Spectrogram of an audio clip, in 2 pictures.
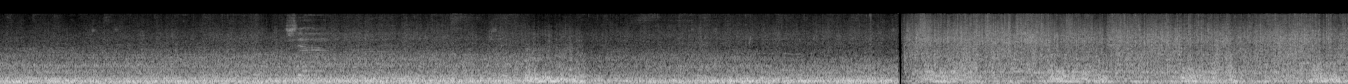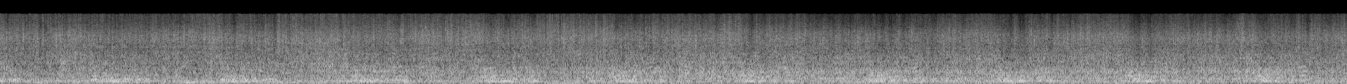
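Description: Rain on a moving car, heard from inside the cabin, over a steady low road and engine rumble. About a third of the way through the rain turns heavy, a loud dense hiss and drumming on the glass and roof.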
